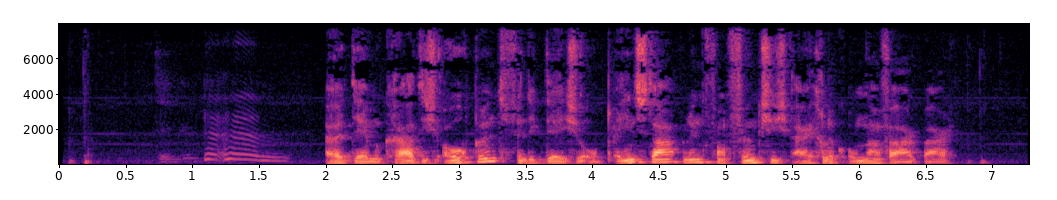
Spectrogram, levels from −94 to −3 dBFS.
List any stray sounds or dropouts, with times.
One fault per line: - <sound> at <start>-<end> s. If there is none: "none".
- throat clearing at 0.7-1.8 s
